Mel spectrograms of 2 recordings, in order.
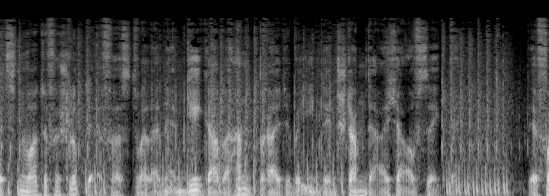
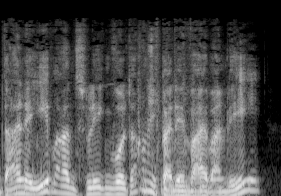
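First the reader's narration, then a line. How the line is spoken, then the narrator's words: Mocking shout in ear. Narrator (German): Der gefreite Beckerath brüllte seinem Kameraden höhnisch ins Ohr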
